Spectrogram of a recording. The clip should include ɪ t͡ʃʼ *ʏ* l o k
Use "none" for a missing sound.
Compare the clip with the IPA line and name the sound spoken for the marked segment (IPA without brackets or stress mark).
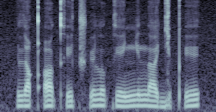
ʏ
